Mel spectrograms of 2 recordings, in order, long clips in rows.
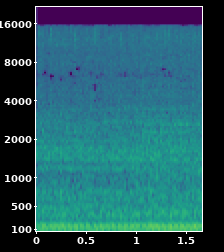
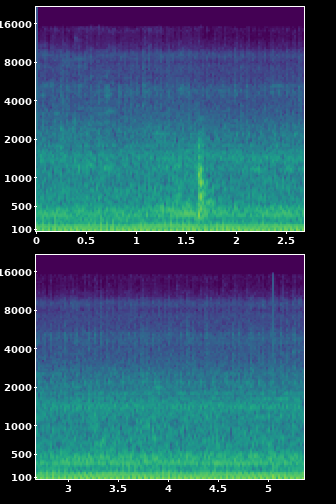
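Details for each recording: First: Proton Wira petrol engine idling after repair of misfire/stumbling (semput) that appeared when warm or at speed; plug wires refitted, rpm needle steady, earlier vibration now gone; even low hum, normal smooth idle. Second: Proton Wira petrol engine, warm after about 5 minutes of driving or when driven fast, idles unstably with a slightly uneven, stumbling pulse (semput).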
